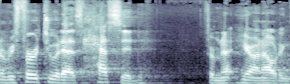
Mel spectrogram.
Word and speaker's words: chesed: C-H-E-S-E-D. Apparently, you're supposed to pronounce it hesed.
